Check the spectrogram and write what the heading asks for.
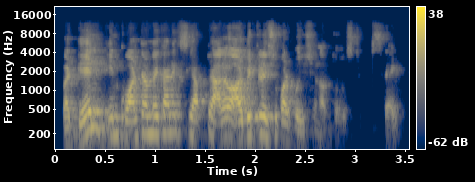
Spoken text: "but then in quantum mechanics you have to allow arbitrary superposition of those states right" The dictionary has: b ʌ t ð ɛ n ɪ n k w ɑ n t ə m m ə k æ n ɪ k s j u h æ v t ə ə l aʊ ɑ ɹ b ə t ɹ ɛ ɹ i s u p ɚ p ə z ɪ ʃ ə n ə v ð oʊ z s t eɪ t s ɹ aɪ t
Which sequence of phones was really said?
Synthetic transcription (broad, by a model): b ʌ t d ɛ n ɪ n k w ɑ n t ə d m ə k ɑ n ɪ k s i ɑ p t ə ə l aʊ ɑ ɹ b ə t ɹ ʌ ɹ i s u p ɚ p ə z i ʃ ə n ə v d oʊ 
